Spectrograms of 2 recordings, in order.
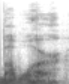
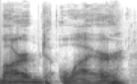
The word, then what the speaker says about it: barbed wire: But what's interesting in my own background is that since I worked around people who pronounced things like bavoir, when I saw it in print and it said barbed wire, I thought, what is that?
